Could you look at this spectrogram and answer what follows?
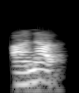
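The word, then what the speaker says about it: ענג: Pues la palabra deleitarnos viene de una expresión hebrea que se dice o se pronuncia anat, que es A-N-A-C, anat.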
